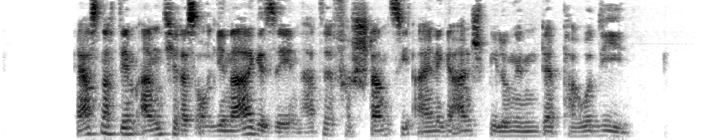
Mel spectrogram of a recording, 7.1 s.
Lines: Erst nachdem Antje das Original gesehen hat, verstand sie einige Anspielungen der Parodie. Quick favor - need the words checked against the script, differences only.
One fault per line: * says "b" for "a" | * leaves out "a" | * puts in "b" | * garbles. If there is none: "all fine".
* says "hatte" for "hat"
